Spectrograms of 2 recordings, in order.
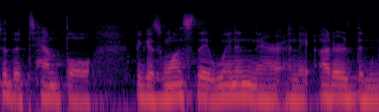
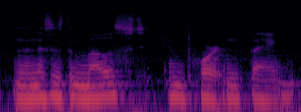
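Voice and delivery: ordinary talk

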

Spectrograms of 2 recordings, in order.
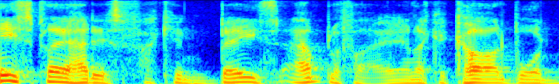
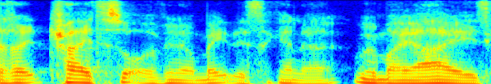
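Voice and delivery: ordinary talk

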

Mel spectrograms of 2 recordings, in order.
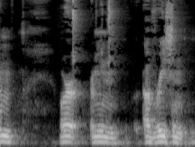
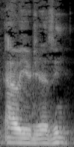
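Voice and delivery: lower, odd put-on character voice; 6 semitones lower than usual. Host greeting his co-host in a put-on lower voice. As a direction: greet your co-host in a silly low voice. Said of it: "you gonna do the whole thing like that?".

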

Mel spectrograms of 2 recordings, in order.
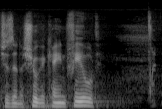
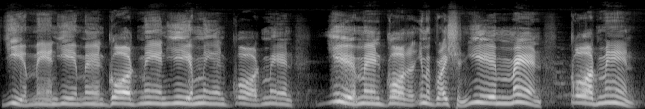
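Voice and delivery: put-on louder, higher "yeah, man, God, man" chant of teenage boys; emphatic boys' prayer; 7 semitones higher, 11 dB louder, much slower than usual. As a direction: pump it up like eager boys praying hard. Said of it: "they're much more emphatic".

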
